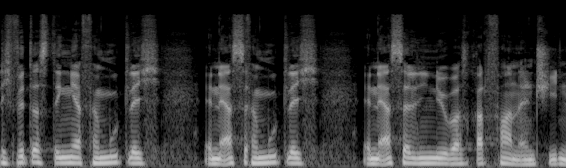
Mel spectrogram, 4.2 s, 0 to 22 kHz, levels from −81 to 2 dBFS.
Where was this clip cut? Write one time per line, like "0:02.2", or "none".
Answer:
0:01.8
